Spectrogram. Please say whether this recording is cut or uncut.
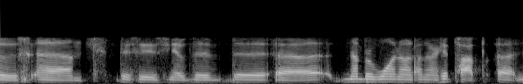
cut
